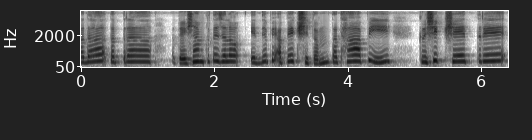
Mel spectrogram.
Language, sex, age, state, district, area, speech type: Sanskrit, female, 18-30, Karnataka, Chikkaballapur, rural, spontaneous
